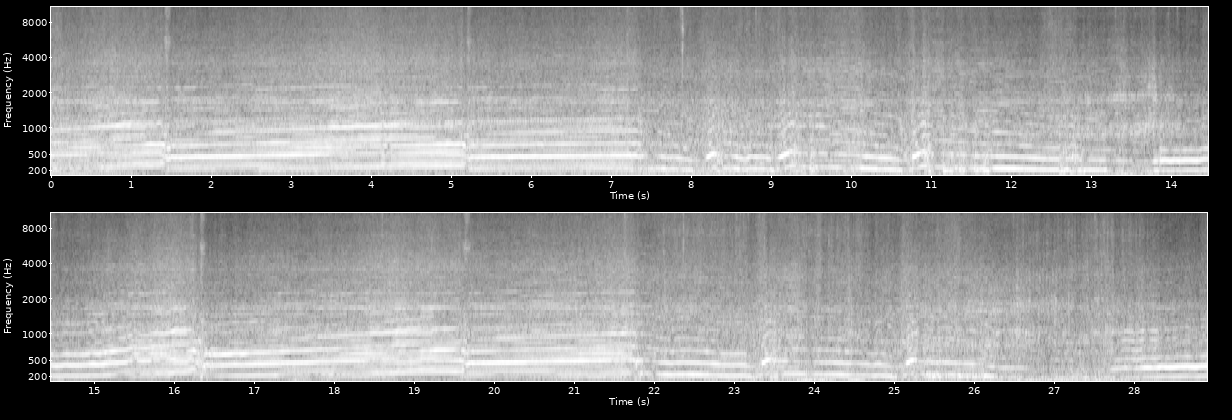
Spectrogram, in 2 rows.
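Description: A Ferrari F430's V8 heard from inside the cockpit at racing speed. The revs climb through the gears with quick upshifts, then fall with throttle-blipped downshifts under braking, twice over.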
